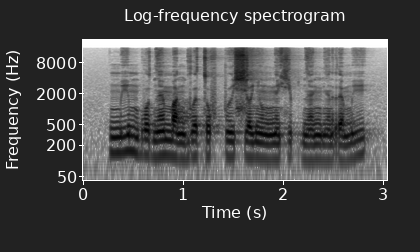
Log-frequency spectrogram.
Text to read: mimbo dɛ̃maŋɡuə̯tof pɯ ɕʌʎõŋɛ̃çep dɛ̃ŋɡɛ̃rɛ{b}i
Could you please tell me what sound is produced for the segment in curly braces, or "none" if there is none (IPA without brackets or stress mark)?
m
